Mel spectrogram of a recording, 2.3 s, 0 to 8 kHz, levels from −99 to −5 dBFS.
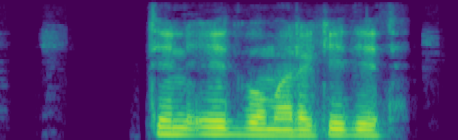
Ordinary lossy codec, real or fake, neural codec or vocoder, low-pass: AAC, 32 kbps; real; none; 7.2 kHz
